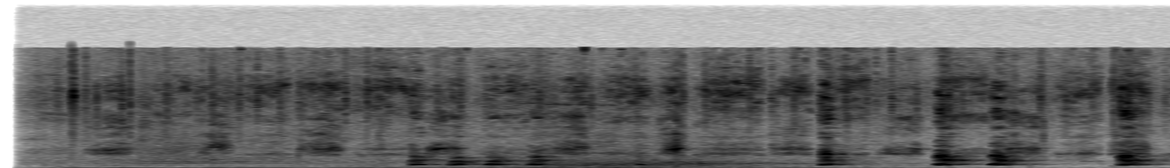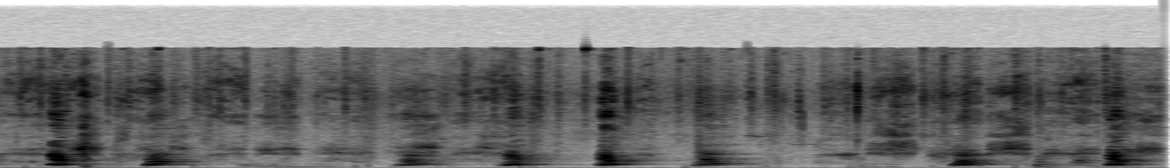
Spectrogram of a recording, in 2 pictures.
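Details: Jack Russell Terrier barking at a stray dog met while walking down a street; sharp barks repeat roughly every half to one second for ten seconds, after an opening low rumble and faint voices.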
